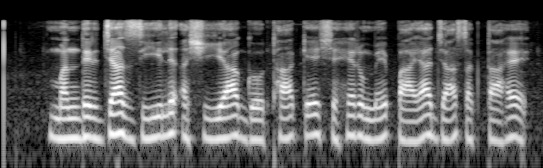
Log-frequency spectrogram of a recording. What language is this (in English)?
Urdu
